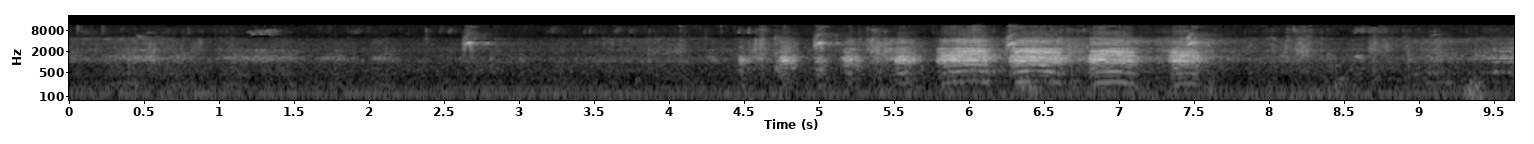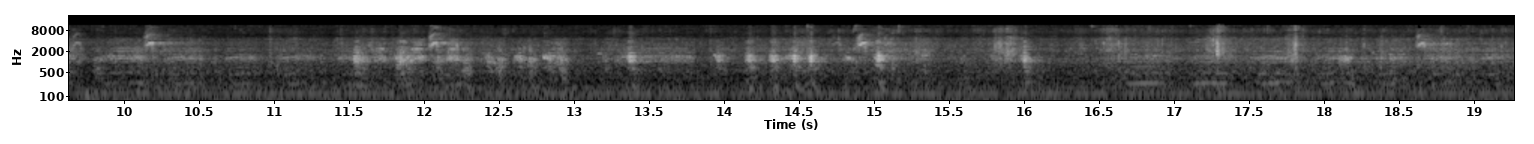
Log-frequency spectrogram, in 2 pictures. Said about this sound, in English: All right, so here is the quarantine duck. Hang on. The quarantine duck is in that little shed, and the other three ducks are in the pond. Let me just show you this little scene here.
